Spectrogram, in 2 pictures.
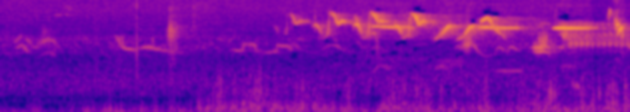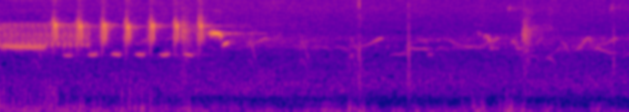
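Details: Song sparrow on a windy northern USA prairie delivers its song: a few short chips, then a bright jumbled phrase and a rapid even trill, with gusty wind rumbling underneath.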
